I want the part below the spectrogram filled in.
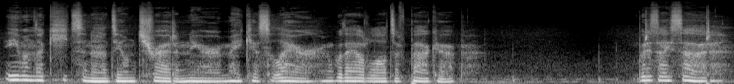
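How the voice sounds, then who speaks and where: A woman voicing a gentle, protective snake-woman in a calm, soft, reassuring ASMR roleplay manner. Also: low voice, slow, a little hiss or hum. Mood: tender.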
